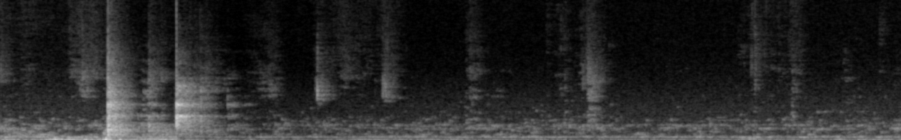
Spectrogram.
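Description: Chewing and mouth sounds of a man eating mutton biryani by hand, with two sharp, louder sounds about a second in, then quieter, steadier chewing with small clicks.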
